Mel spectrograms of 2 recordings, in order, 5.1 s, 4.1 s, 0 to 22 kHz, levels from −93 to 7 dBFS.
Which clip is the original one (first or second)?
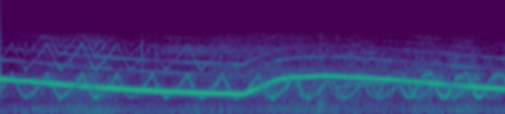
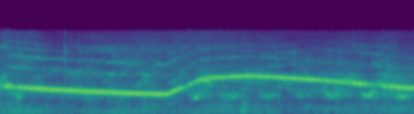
first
